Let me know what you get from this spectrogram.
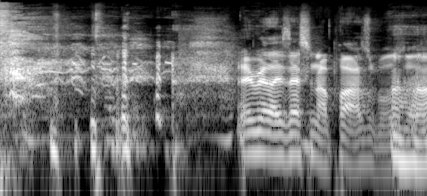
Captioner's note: laughing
